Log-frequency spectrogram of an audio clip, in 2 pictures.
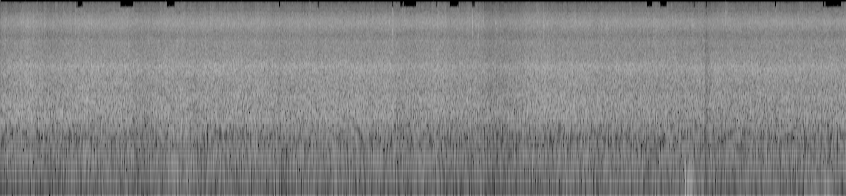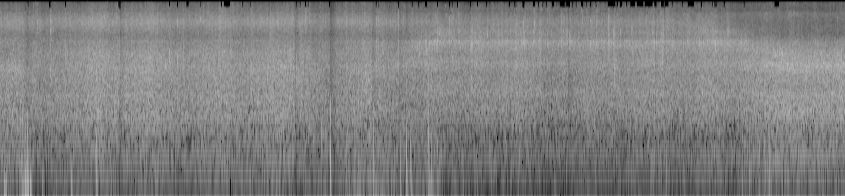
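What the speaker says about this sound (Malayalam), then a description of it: "അതും പ്രത്യേകിച്ച് ഇങ്ങനൊരു മഴ പെയ്യുന്ന സമയത്ത്." Heavy rain falls steadily with wind, a dense, continuous hiss at close range that lasts throughout with no voices, and a few faint knocks sound in the middle.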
